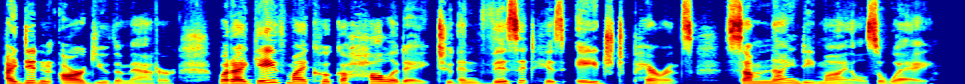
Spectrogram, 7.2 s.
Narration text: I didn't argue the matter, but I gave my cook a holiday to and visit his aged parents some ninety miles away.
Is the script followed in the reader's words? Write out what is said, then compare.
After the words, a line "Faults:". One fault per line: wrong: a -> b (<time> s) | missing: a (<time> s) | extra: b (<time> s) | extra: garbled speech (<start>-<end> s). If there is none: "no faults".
I didn't argue the matter, but I gave my cook a holiday to and visit his aged parents some ninety miles away.
Faults:
no faults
